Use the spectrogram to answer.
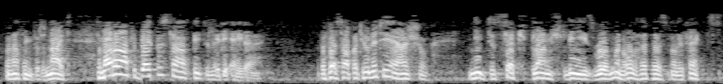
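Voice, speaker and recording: A man acts out a shrewd gentleman detective for a radio play. He talks quickly and precisely, with lively swings of pitch and a commanding manner. The recording is dull with faint noise. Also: close to an everyday voice. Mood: deliberating. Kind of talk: radio drama acting. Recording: muffled, slightly noisy old radio recording.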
